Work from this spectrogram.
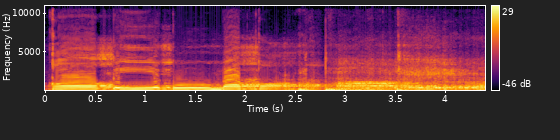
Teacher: lidah kita yang belakang bertemu dengan ee dengan gusi yang lunak sekali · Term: qof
